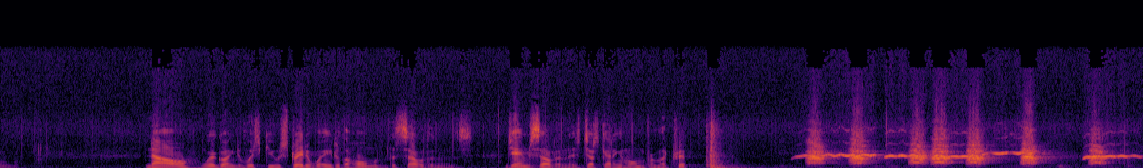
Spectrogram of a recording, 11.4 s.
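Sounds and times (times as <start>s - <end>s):
speech: 1.5s - 7.3s
dog barking and whimpering: 8.0s - 11.3s.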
